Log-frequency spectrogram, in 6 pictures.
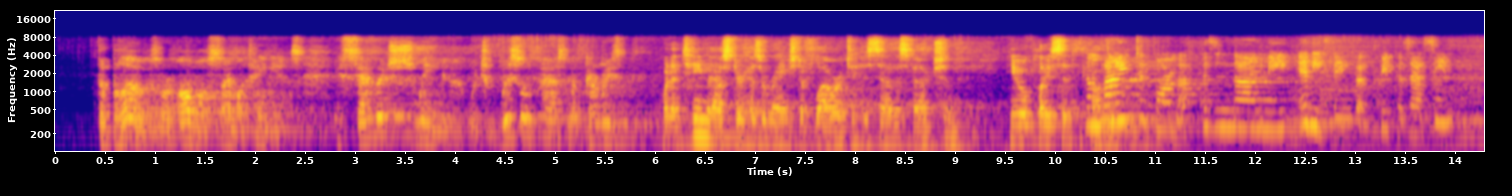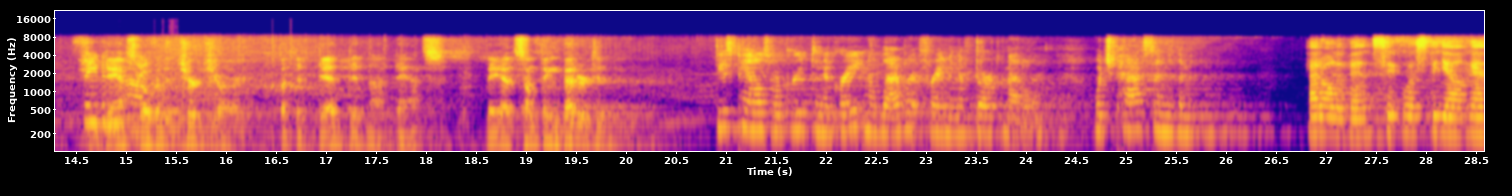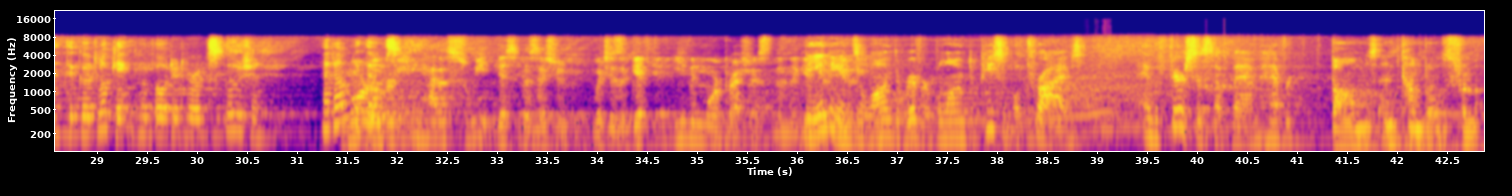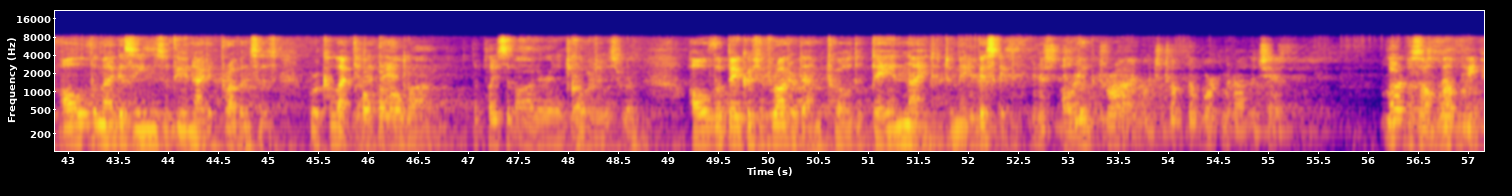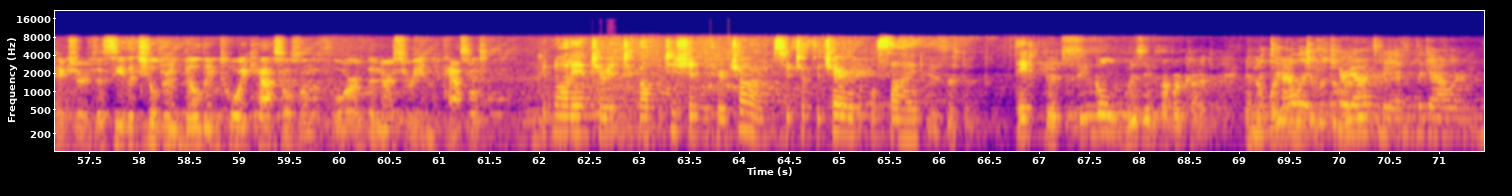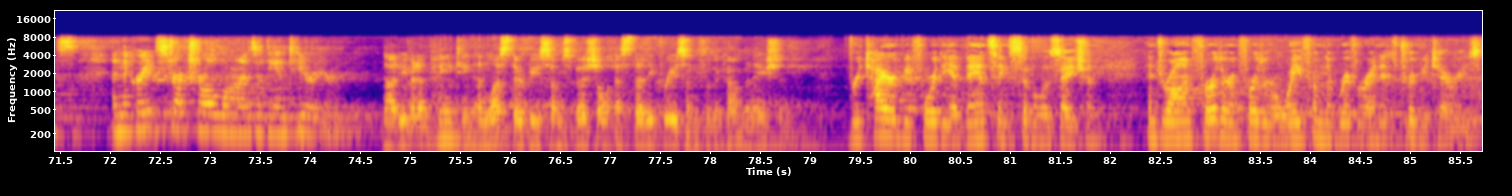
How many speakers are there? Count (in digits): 9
